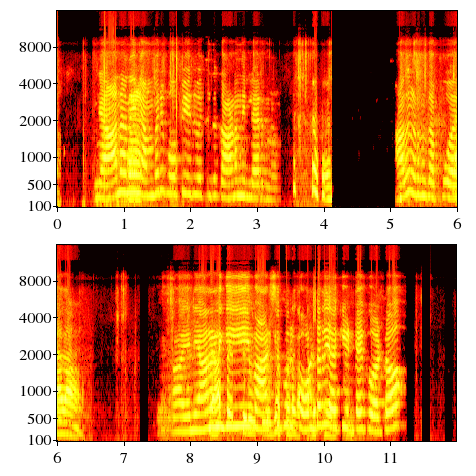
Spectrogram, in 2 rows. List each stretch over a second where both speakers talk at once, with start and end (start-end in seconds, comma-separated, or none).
8.3-10.5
